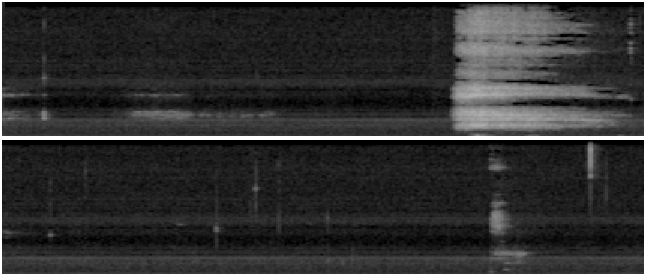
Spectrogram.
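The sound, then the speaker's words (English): A single long, soft breath out, close to a sigh, rises from near silence and fades slowly. A much fainter breath follows later, and the rest is quiet. “just try to breathe with me for a little bit, okay? In and out.”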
